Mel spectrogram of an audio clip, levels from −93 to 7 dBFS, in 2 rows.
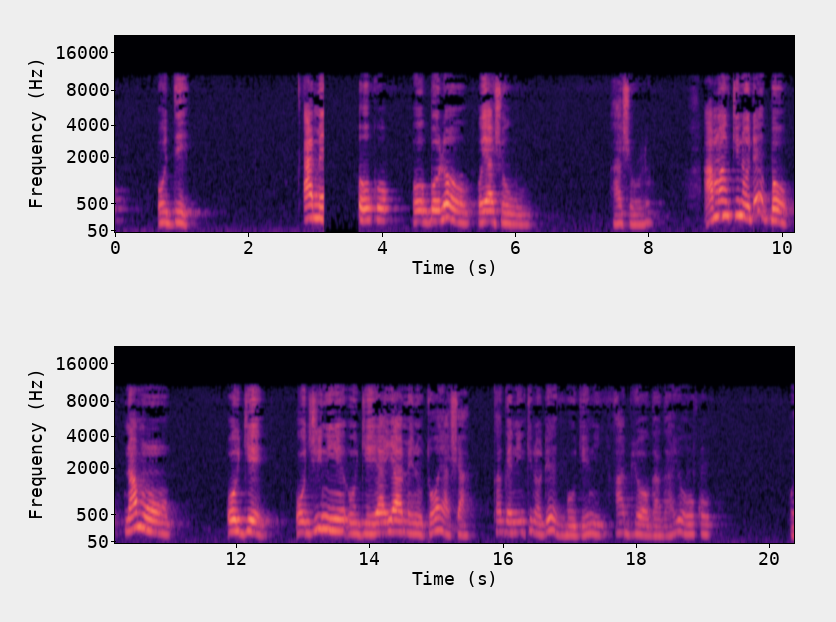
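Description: MP3 compression runs throughout this speech clip: nothing remains above 10.6 kHz and the watery, swirly damage is plain, likely from a low-bitrate encode around 40 kbps. An audio dropout to a faint residue follows from 3.13 to 3.65 s, where the speech cuts abruptly to hiss roughly 35 dB down for half a second, likely a brief signal loss with the path left live.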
